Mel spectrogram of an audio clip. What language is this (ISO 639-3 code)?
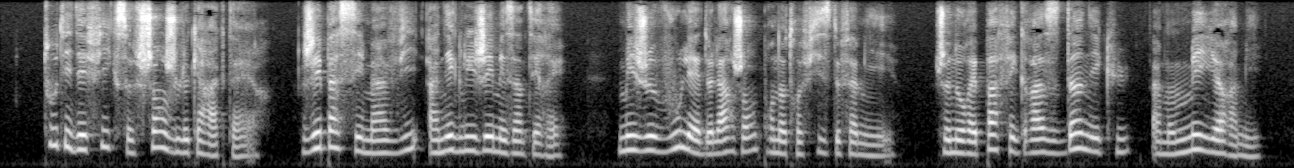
fra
